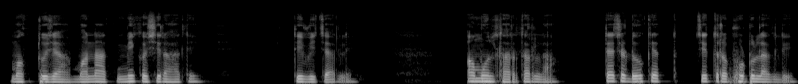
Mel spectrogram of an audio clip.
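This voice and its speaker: A man telling an emotional story in grave, measured scripted narration. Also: mid-range voice, creaky, a little mellow, dry recording, studio quality.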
